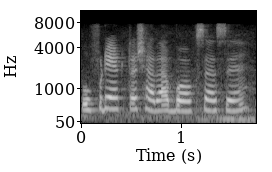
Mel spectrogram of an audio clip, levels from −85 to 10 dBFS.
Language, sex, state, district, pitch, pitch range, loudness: Bengali, female, Assam, Hailakandi, 290 Hz, 280-320 Hz, -15 LUFS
